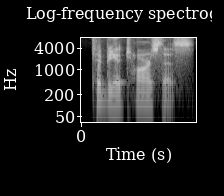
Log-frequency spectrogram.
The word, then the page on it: tibiotarsus: American English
